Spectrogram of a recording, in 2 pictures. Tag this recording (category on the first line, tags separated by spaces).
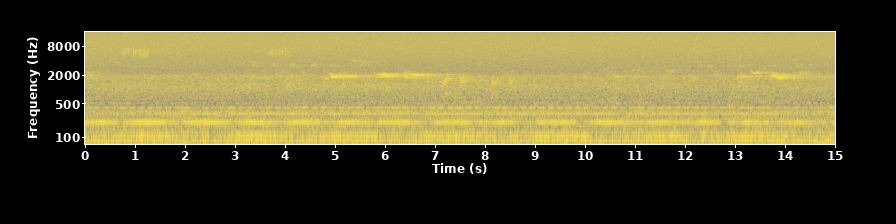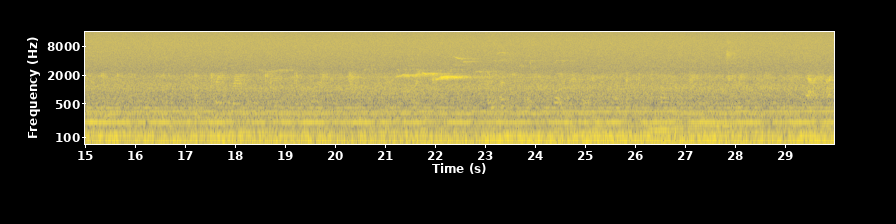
Soundscapes > Nature
meadow raspberry-pi field-recording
